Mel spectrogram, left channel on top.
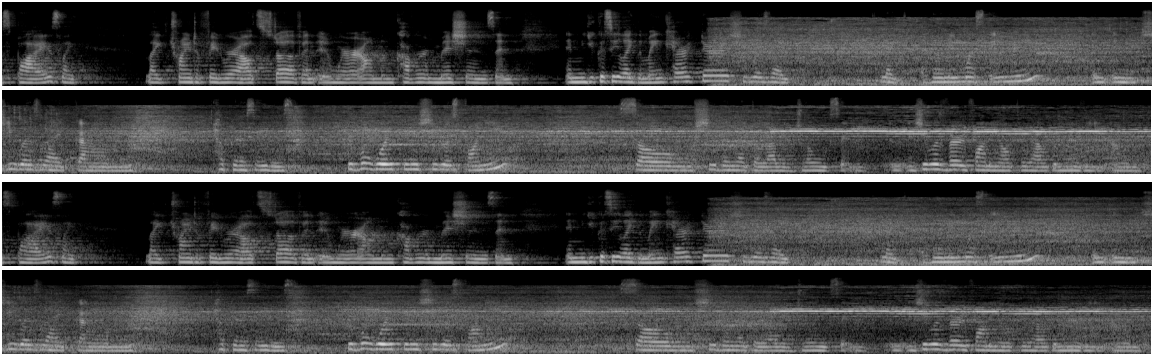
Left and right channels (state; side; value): normal; both; correlation 0.77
